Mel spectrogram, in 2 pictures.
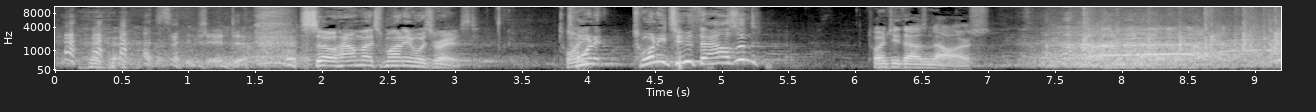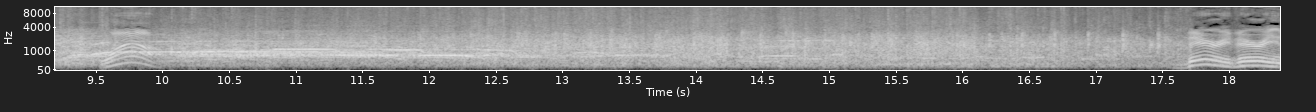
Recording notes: Live from Missouri S&T. We start with a live studio audience at Missouri University of Science & Technology.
